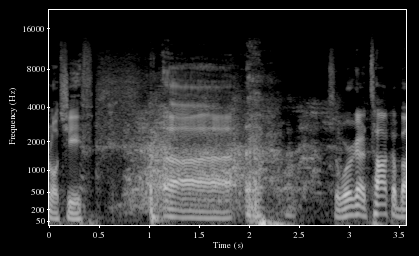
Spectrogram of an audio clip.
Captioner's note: laughter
